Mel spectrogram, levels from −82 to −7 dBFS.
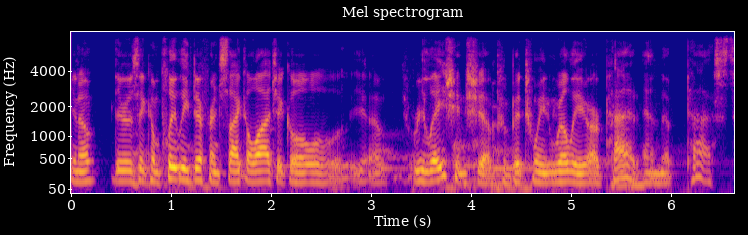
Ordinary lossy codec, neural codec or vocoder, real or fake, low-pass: Opus, 64 kbps; codec, 16 kHz, 16 kbps, FunCodec, trained on Chinese and English, 50 frames a second; fake; 7.2 kHz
